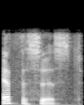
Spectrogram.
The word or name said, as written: ethicist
